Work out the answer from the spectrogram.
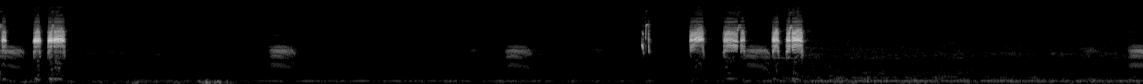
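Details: Black francolin, a home-bred captive bird, giving a harsh, grating call in loud bursts: a short burst at the start, scattered softer notes, then a rapid cluster of four loud rasping notes near the eighth second.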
